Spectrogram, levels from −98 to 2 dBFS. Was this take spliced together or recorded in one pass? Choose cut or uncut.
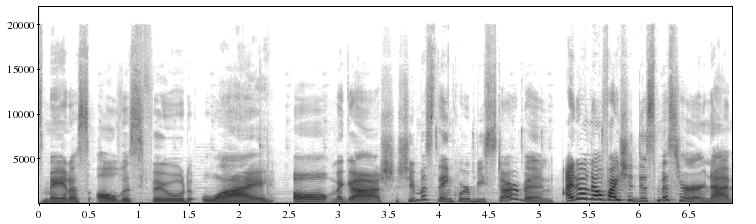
uncut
